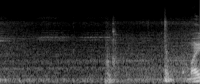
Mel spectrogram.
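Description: Low, steady background rumble of vehicles and street traffic heard from inside a car cabin, with one faint click about a second in.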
